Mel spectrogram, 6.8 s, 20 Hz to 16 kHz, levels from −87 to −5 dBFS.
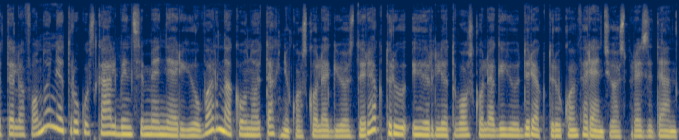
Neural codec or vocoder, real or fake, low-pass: none; real; 14.4 kHz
